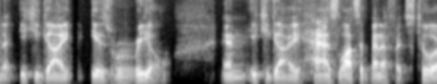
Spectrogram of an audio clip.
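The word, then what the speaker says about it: 生きがい: So first tip was to be learn how to say it, because in Japanese, the letter I actually sounds out as E. So that's why it's Ikigai.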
